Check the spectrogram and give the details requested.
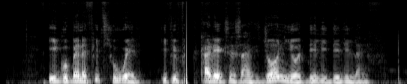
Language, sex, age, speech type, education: Nigerian Pidgin, male, 30-45, spontaneous, tertiary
